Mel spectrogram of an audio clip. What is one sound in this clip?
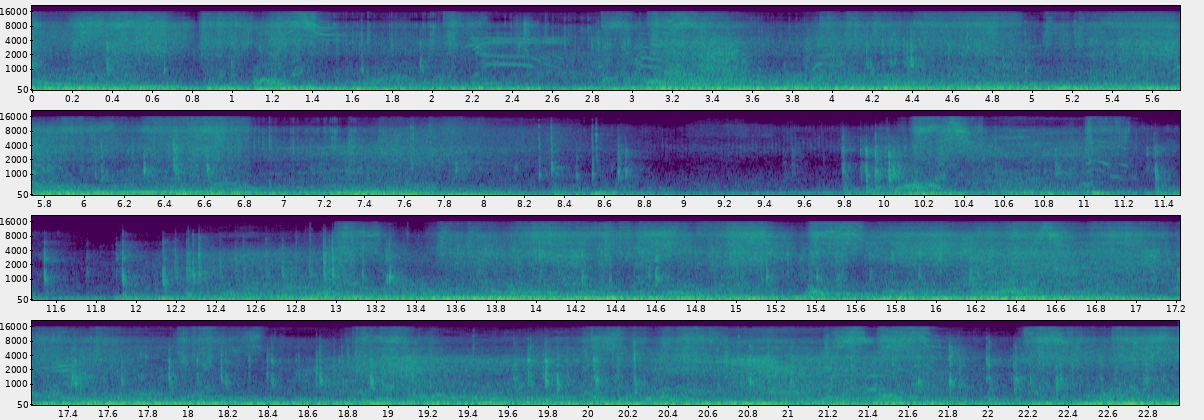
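Spell blasts and weapon hits crack and whoosh.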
